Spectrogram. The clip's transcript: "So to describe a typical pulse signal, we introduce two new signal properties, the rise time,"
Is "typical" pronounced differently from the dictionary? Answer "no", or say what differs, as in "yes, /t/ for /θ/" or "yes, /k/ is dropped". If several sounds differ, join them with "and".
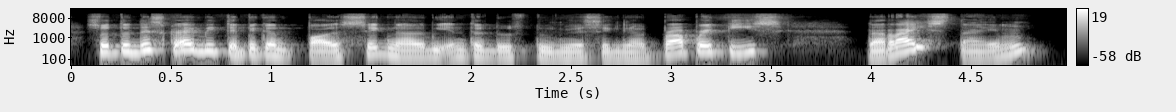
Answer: yes, /n/ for /l/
